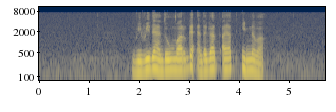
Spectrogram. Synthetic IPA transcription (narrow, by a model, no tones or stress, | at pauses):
ʋiʋid̪əænd̪umʋarɡəʔæ̰nd̪əɡat̪ːa̰jat̪inːəʋa̰ː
